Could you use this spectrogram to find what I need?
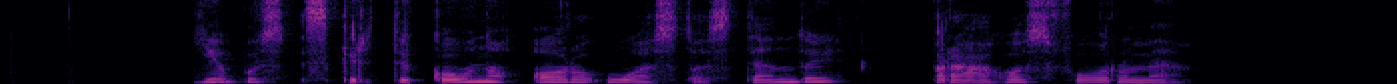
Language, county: Lithuanian, Kaunas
